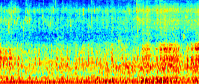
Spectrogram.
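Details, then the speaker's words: Saturn/Deiant-type washing machine that wouldn't drain, after the drain valve was cleared of money and refitted: steady low drain pump hum under rushing water, no clicking or rattle, strong flow into the bucket; normal draining. "машинка працює напор ловкий біжить наповняється відеречко"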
